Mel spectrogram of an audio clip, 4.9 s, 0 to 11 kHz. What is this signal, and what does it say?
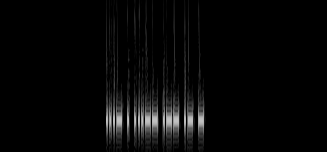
Morse code, heard as a keyed tone, about 41 wpm, 700 Hz. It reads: VE3WAT
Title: DXCC-100 Call Signs - 6 Characters - 45wpm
